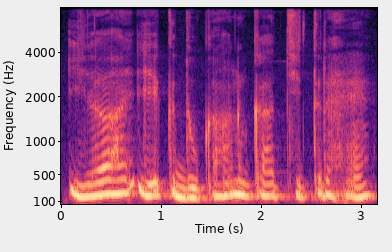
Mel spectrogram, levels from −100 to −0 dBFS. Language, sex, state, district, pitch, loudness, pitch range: Hindi, male, Jharkhand, Deoghar, 185 Hz, -12 LUFS, 175-195 Hz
